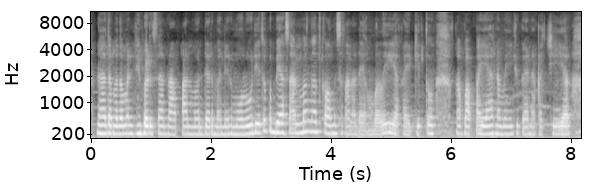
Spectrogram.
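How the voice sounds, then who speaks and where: A woman's voice: mid-range voice, creaky, dark tone. A young woman with a nasal, stuffy voice from a cold, chatting casually in a vlog voice-over recorded at home. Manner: chatty, addresses viewers often as friends. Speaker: vlogger selling meatballs from home. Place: home, recorded at night after the day's filming. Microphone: voice-over dubbed separately.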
